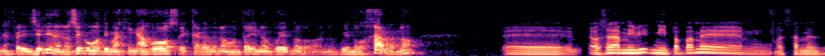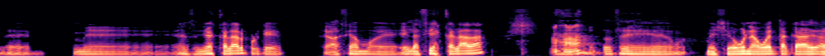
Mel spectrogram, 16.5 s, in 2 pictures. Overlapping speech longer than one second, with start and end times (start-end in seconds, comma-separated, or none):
none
